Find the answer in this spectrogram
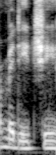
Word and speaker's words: Medici: known as the medici you can pronounce it medici or medici it really doesn't matter which one you like but they come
